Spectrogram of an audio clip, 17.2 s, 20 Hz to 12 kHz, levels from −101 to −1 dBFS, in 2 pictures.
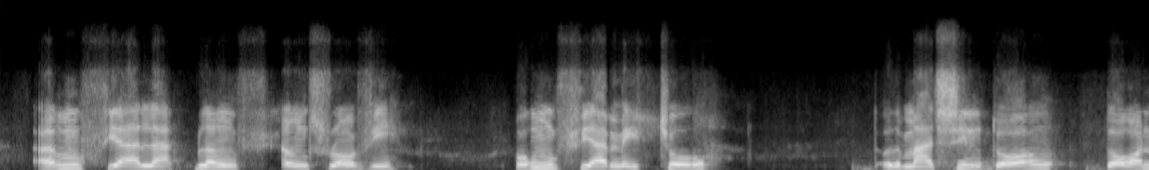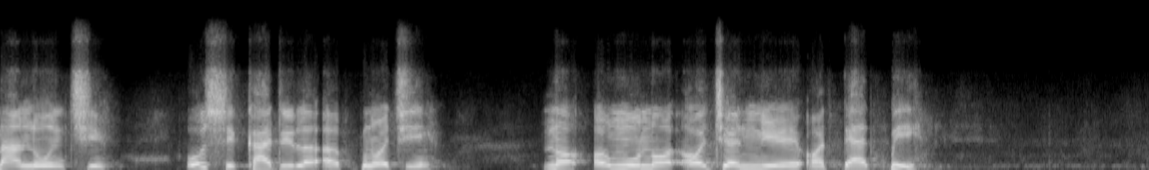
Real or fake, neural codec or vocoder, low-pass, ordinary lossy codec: fake; codec, 16 kHz, 2 kbps, X-Codec, HuBERT features, trained on LibriSpeech; 7.2 kHz; Opus, 32 kbps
